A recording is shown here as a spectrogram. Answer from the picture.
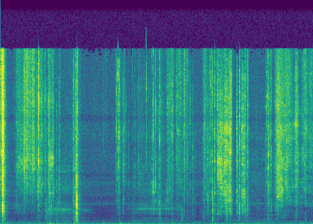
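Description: Paper being handled: a small paper booklet turned and flipped open, with soft rustling and a couple of sharp taps, one at the start and one about a second and a half in.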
